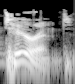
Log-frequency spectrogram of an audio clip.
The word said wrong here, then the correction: Tyrande: It's Tyrande. – Tyrande? – Tyrande.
